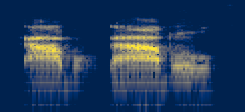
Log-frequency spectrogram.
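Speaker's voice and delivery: a low grumbled gobble, gobble; grumbling gobble. Acted. Turkey sulking after Cow sees through him, low grumble. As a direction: mutter it like a sulky turkey. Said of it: "grumbled Turkey".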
